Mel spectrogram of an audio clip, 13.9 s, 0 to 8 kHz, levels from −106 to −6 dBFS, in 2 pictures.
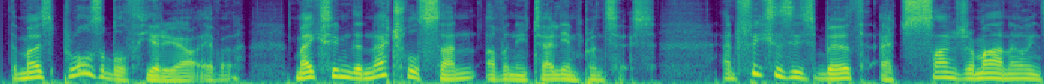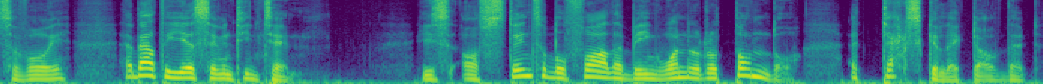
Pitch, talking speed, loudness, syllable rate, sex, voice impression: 135 Hz, 170 wpm, -19 LUFS, 6.1 syllables/s, male, masculine, adult-like, slightly thick, slightly fluent, cool, slightly intellectual, sincere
